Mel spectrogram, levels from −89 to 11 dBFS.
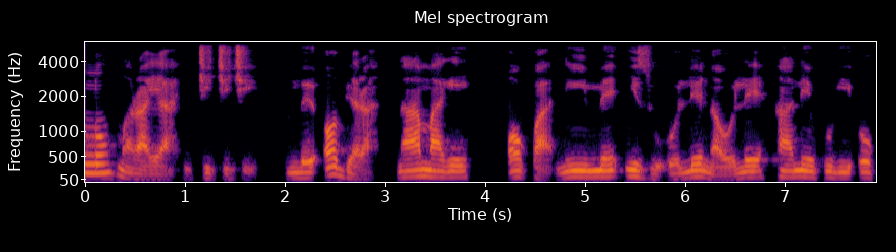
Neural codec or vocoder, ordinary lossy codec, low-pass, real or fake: none; none; 5.4 kHz; real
